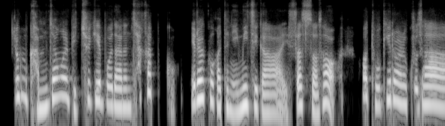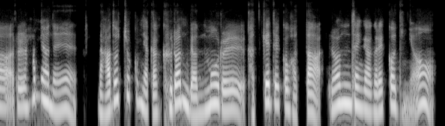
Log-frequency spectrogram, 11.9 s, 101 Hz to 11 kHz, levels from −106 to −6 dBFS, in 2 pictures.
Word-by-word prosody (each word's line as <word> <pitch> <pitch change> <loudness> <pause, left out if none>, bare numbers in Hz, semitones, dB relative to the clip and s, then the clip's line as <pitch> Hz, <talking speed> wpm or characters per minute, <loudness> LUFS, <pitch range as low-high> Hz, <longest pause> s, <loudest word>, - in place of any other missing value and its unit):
좀 295 -1 -2
감정을 285 +12 +1
비추기보다는 215 -1 0
차갑고 355 - -6 0.2
이럴 270 +4 +7
것 260 -3 -1
같은 200 -2 -1
이미지가 175 -2 +1
있었어서 215 +1 +1 0.4
어 300 - +2
독일어를 245 0 -1
구사를 210 -1 +1
하면은 195 - 0 0.3
나도 170 - +2
쪼끔 280 -7 -5
약간 170 -2 -2
그런 235 +3 +2
면모를 180 +2 +1
갖게 240 +11 0
될 230 -2 -1
것 200 - -2
같다. 165 +2 -1
이런 225 +4 +3
생각을 185 -7 0
했거든요. 215 +3 -1
215 Hz, 320 characters per minute, -25 LUFS, 185-245 Hz, 0.4 s, 이럴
